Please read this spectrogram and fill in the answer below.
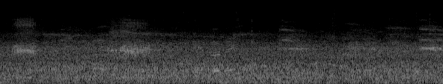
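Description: Gulls calling in short squawks about a second apart, over the steady rush of water running down the stepped rings of a large fountain.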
